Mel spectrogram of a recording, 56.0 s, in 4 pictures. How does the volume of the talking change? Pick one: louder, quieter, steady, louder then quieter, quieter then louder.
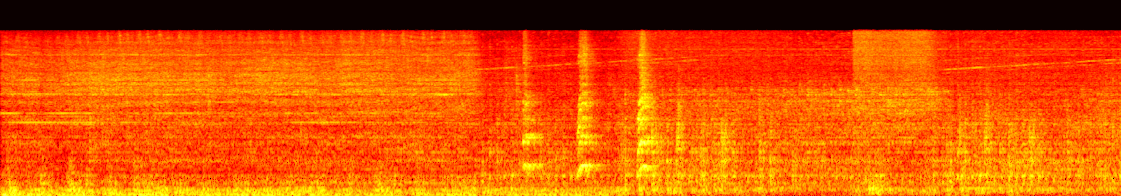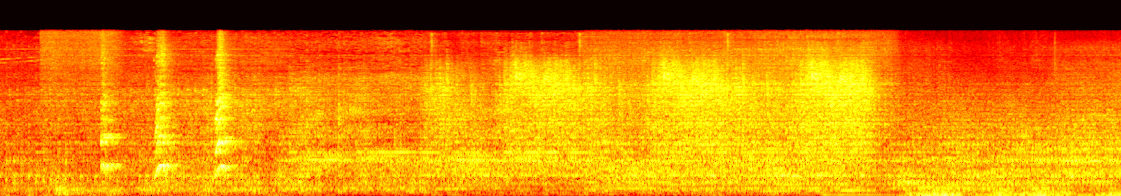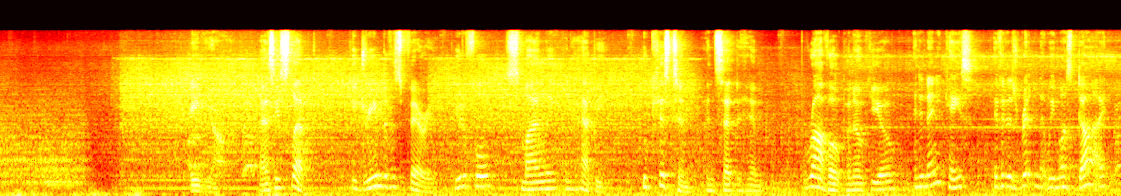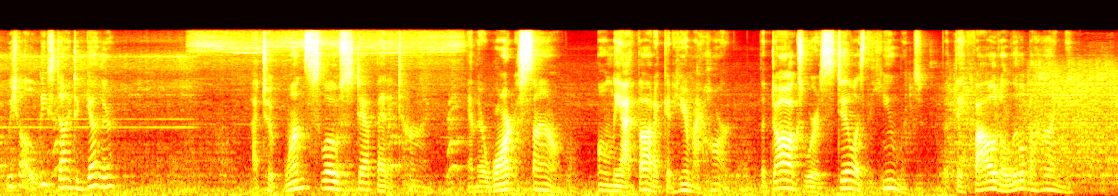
steady.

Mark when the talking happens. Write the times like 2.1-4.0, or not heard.
30.4-43.5, 45.1-55.5.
